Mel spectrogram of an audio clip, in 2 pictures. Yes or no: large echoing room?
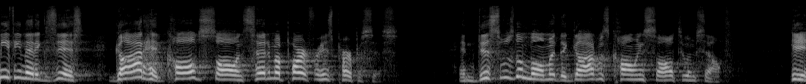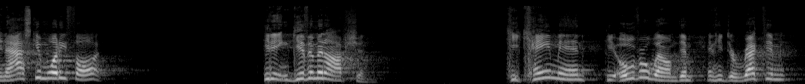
yes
